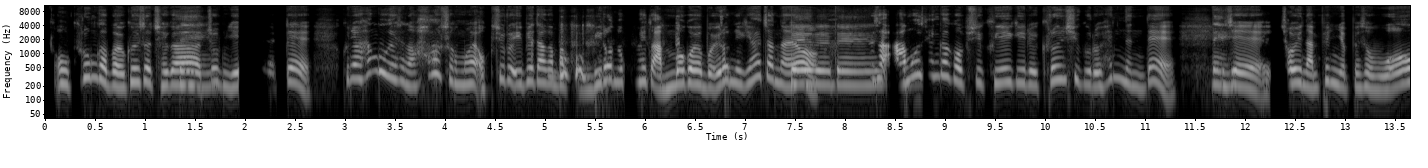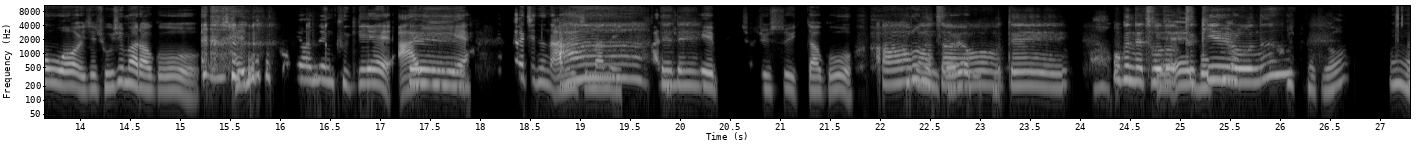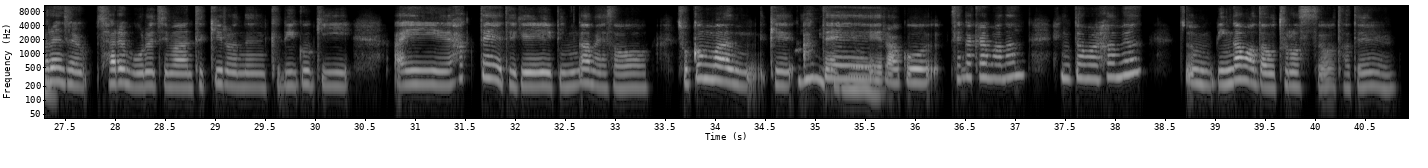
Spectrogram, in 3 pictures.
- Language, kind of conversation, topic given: Korean, unstructured, 아이들에게 음식 취향을 강요해도 될까요?
- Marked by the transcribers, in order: other background noise; laugh; tapping; laugh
